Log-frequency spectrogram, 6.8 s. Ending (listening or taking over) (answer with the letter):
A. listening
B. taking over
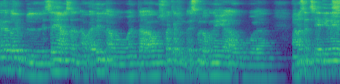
A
